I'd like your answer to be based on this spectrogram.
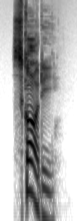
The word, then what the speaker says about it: skadu: That is S-K-A-D-U, skadi.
